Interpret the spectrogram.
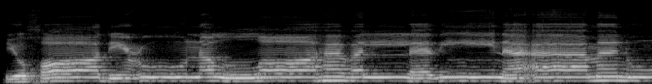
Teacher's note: اللہ کا نام ہے اس سے پہلے زبر ہے اس لیے اس کو موٹا پڑھیں گے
